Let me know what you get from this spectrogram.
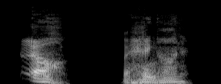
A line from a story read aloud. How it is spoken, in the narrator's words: muttered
